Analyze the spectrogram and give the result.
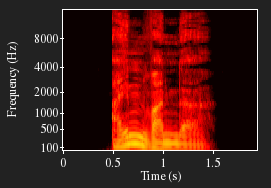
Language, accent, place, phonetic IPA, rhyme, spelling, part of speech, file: German, Germany, Berlin, [ˈaɪ̯nˌvandɐ], -aɪ̯nvandɐ, einwander, verb, De-einwander.ogg
- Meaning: first-person singular dependent present of einwandern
